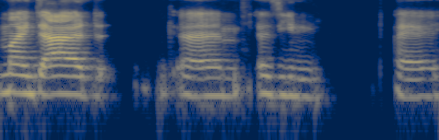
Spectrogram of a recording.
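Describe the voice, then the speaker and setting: A woman with a Californian accent speaks at a medium pitch in a bright, sharp tone, her intonation flat and monotone. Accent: General American (Californian). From US West Coast (Fresno, California). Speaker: fashion designer. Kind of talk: podcast interview.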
